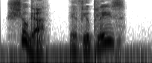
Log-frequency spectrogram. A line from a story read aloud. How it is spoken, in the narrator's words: Ferris said calmly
